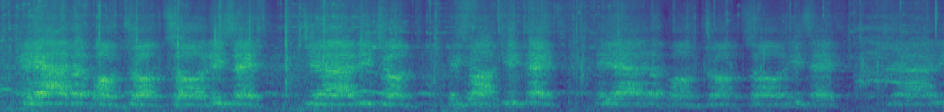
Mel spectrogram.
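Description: A large crowd of West Ham football fans chants loudly in rhythmic, repeated bursts in the streets of London, voices massed together and echoing outdoors with a rowdy, sustained energy, with some sounds of glass in the middle.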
